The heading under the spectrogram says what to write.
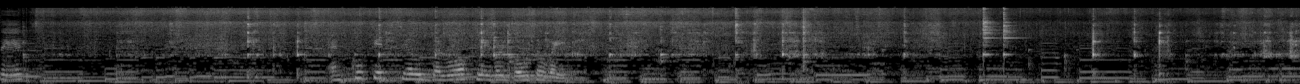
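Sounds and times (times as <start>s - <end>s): onions sizzling in hot oil: 0.0s - 13.0s
spatula scraping and knocking pot: 6.0s - 10.3s, 10.9s - 13.0s.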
